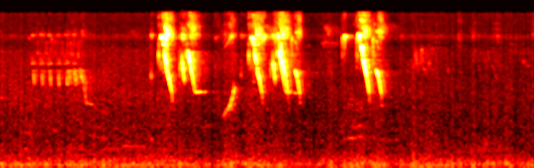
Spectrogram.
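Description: Small birds chirping: a short rapid trill near the start, then clusters of quick downward-sliding chirps about two, three and four and a half seconds in, over a steady low rumble.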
